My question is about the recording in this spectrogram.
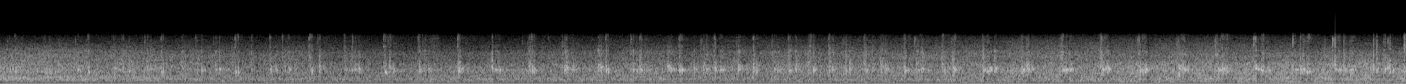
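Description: Hooves of a pair of grey carriage horses clip-clopping on the road as the horse-drawn carriage approaches, over steady background noise. The hoof strikes grow more frequent and louder as it draws near.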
